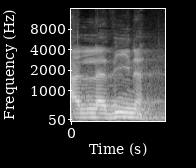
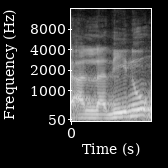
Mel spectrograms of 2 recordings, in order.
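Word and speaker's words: الَّذِينَ: tetap ya fathah begini karena itu dibacanya alladzina kita tidak baca alladzinu Enggak ada alladziini selalu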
